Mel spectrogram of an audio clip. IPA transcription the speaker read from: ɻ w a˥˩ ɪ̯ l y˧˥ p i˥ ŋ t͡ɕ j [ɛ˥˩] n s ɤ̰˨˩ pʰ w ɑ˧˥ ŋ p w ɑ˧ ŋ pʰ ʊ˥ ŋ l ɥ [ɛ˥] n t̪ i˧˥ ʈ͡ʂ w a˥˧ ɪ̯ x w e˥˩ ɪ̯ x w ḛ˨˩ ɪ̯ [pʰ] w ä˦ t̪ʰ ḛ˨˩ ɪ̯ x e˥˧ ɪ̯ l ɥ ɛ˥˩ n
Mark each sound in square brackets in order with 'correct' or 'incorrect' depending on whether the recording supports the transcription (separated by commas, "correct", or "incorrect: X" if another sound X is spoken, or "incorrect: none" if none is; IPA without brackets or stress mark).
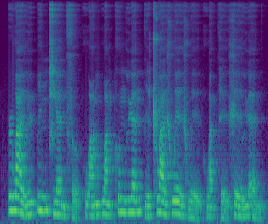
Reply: correct, correct, correct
